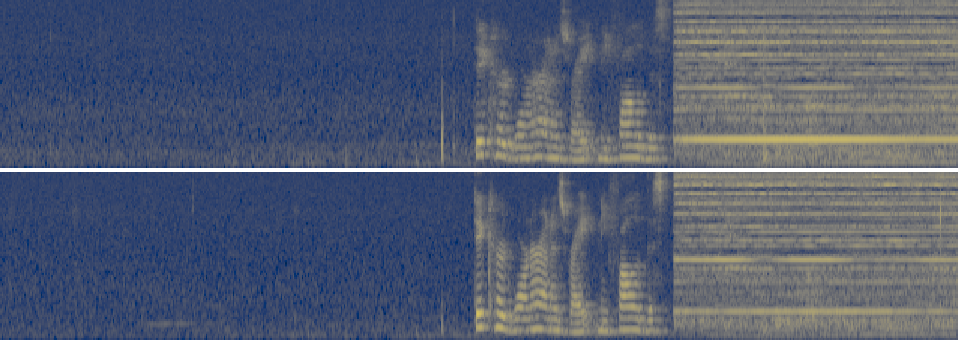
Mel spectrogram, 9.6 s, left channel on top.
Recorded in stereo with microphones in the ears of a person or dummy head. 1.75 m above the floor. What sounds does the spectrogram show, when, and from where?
4.8 s a woman speaking: 40° right (ahead or behind), 0.7 m; by 6.6 s 55° right (ahead or behind), 1.8 m
6.7 s an alarm: 10° left (ahead or behind), 5 m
